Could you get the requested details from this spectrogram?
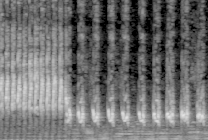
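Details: Greater green leafbird singing energetically, with no pauses: a quick rattle of about a dozen high, buzzy notes slides straight into a steady series of lower, rounded chirps, about three per second.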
